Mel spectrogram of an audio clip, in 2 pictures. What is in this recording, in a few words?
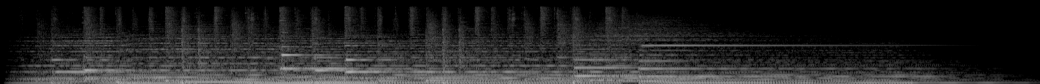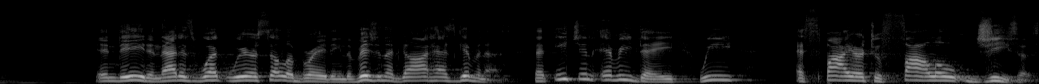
English Sermon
